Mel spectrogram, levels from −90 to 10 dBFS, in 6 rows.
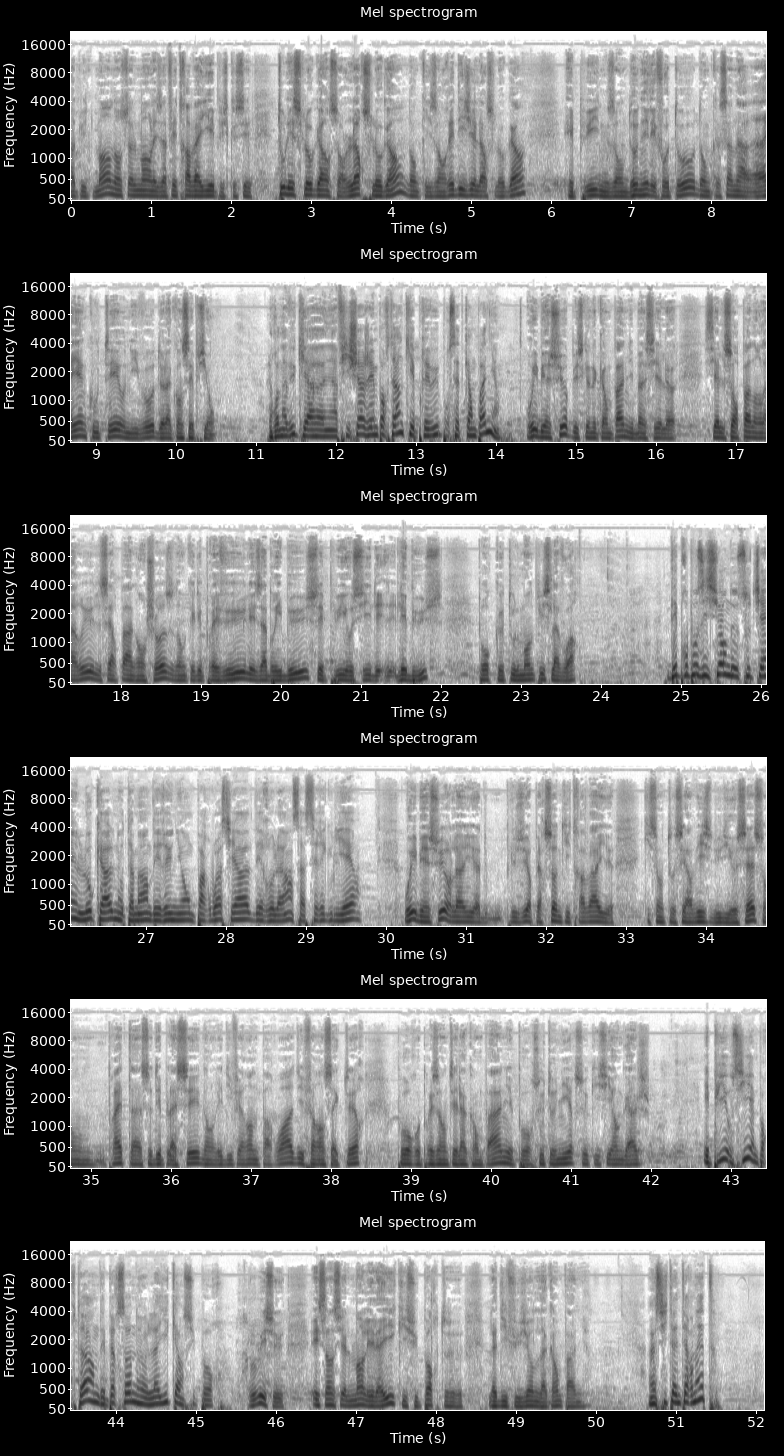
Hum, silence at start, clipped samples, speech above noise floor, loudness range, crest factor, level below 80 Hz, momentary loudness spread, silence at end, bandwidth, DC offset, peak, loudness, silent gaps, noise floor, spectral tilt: none; 0 s; under 0.1%; 26 dB; 4 LU; 14 dB; -30 dBFS; 8 LU; 0.55 s; 17.5 kHz; under 0.1%; 0 dBFS; -15 LUFS; none; -40 dBFS; -5.5 dB/octave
